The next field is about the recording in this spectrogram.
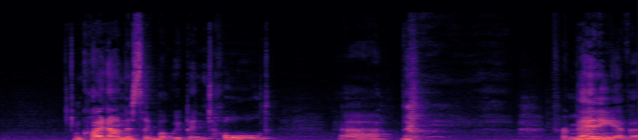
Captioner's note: chuckles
